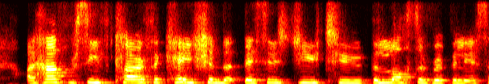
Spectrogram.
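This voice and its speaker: A woman's high voice, very fast, with fairly even intonation. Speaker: museum assistant. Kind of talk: presentation. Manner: halting.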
